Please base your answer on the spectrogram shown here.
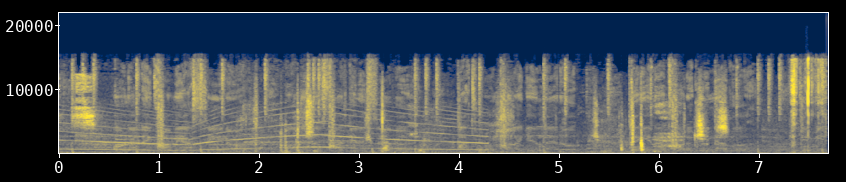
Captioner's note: rap music in background; JUJU grumbles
